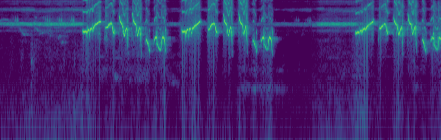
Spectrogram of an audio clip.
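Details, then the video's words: Fighting-style lure song of a White-rumped shama, played to train caged birds: two fast bursts of varied, sharply modulated whistles, a pause, then the phrase starting again, with a constant high-pitched tone behind. "Chòe than mồi # Chòe than mồi Hót đấu CHIM RỪNG || Luyện giọng chòe than hót"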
